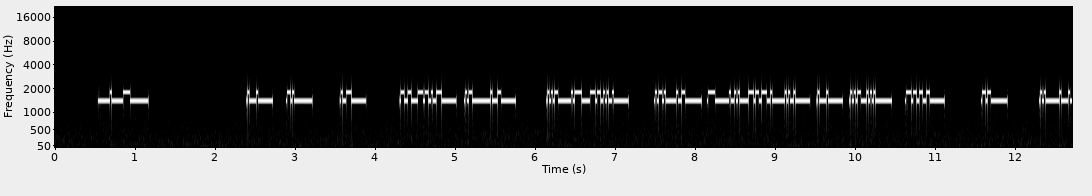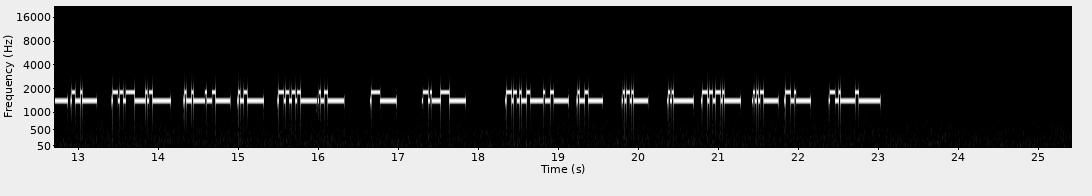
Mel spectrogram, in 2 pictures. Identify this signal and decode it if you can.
TTY/TDD text telephone tones (45.45 baud Baudot), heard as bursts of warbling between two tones, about 400 Hz shift, 1600 Hz centre. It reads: OKGAI ABUSE FDWOJ NFKSY ILXKC TBQUW LWTHT UUUDX HSNNV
